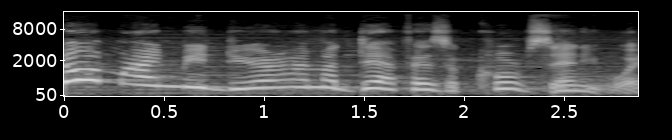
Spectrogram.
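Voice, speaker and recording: A put-on character voice, pitched high, at a moderate pace. Faint music plays in the background. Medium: solo performance. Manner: folksy, doting.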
